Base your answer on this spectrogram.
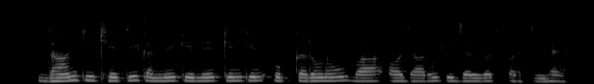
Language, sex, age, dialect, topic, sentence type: Hindi, male, 51-55, Garhwali, agriculture, question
